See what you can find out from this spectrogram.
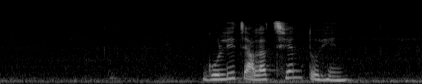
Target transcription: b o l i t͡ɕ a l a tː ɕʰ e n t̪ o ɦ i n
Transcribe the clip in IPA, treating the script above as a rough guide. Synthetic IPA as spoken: ɡ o l i t͡ɕ a l a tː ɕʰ e n t̪ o ɦ i n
